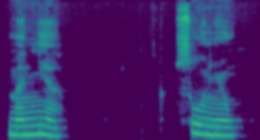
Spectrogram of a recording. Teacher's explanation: Là, avec un N, ça ressemble un peu à notre GN à nous, comme dans magnifique. C'est un peu la même chose, c'est juste un petit peu plus nasal qu'en français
